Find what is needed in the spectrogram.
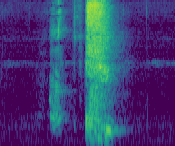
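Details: Single sneeze from a female: a quick in-breath followed by one sharp, explosive sneeze.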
